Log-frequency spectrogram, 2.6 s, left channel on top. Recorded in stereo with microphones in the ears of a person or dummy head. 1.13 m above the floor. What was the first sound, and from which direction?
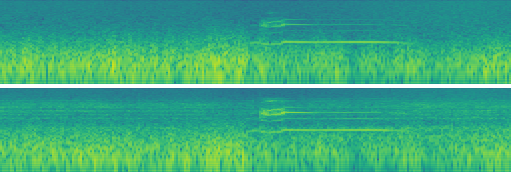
A cat meowing, 65° right (ahead or behind).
